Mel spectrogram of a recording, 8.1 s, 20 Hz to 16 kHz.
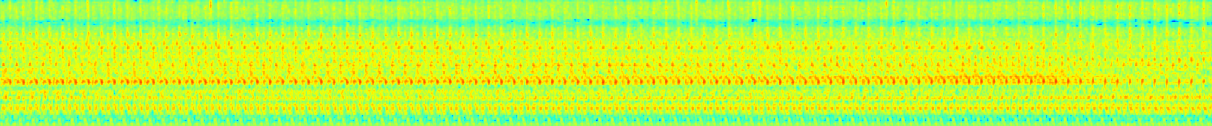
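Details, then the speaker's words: Citroën Ami 8 air-cooled twin, engine already hot: loud uneven stumbling idle with heavy ignition misfires, breaker points sparking heavily and weak spark at the plug; failing ignition condenser blamed, engine also coughing through the carburetor. "Donc là voilà, on a pu voir que le condensateur déconne. Qu'il y a des gros ratés d'allumage aussi."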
